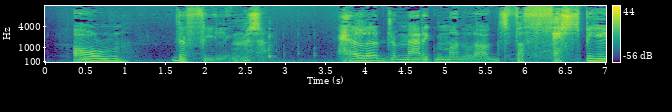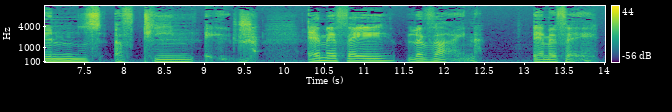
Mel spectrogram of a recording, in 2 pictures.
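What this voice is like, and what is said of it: Theatrical, dramatic reading voice. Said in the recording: “a spectacular read of the full title ... put on a theatrical voice”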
